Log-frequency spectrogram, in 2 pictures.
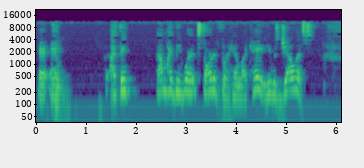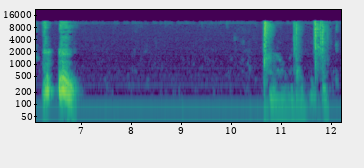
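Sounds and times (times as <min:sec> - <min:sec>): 
speech: 0:00.0 - 0:00.6, 0:01.5 - 0:05.6, 0:06.2 - 0:07.0
person clearing throat: 0:06.2 - 0:07.0
person coughing sharply: 0:06.2 - 0:07.0.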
